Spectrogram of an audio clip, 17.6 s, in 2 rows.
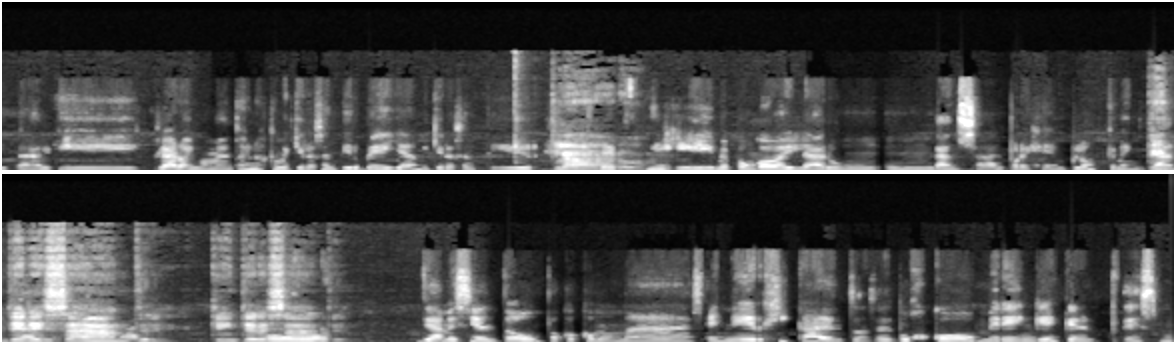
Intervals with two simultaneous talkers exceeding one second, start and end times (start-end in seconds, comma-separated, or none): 8.6-10.0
